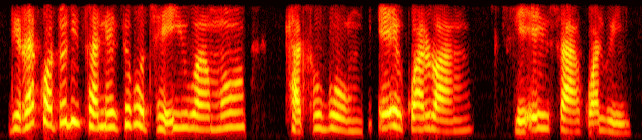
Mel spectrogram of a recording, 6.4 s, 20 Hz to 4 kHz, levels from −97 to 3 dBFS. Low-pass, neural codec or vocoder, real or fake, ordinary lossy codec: 3.6 kHz; vocoder, 22.05 kHz, 80 mel bands, WaveNeXt; fake; none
